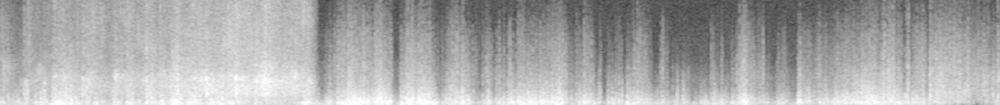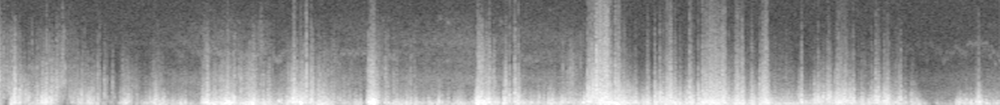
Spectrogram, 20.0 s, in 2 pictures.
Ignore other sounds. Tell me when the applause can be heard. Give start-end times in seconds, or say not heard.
0.0-3.2.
